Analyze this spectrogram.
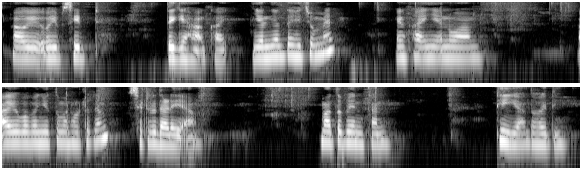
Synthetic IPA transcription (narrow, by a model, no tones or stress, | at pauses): aɔjɛpsiʈ̚ | t̪ɛɡɛɦãʔkʰaj | ɲɛlɲalt̪ɛɦɛt͡ʃuʔmɛɛnkʰaɲɛʔnɔwam | ajɔbabaɲut̪ɔmaɾɦuʈʰakɛmsɛʈɛɾd̪aɽɛja̰ʔa̰ | mat̪ɔbɛɛnkʰan | ʈʰikjad̪ɔɦɔjd̪i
